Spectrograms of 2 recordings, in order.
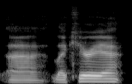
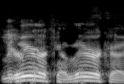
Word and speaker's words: Lyrica: The drug or medicine known as ketamine, ketamine 2, demonstrated up to 112% more effective results than Lycuria, and 70%. What's that? Lyrica, right? Lyrica.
